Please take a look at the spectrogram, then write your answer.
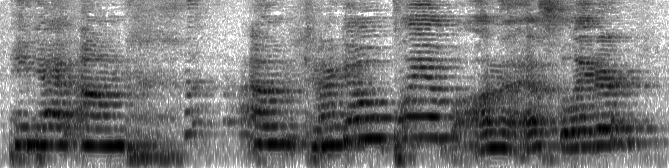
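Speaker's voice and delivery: put-on high, eager child's voice with a giggle; excited little kid. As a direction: beg dad like a seven-year-old. Kid asking dad to play.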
